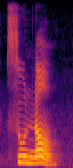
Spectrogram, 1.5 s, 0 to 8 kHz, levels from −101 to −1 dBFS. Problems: none marked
